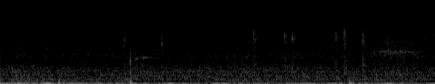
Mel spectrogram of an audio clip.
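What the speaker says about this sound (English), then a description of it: "I'll type line height." Keystrokes on a computer keyboard while entering a line-height value for a heading style during web design, a run of light, quick taps spread across the clip over steady room noise.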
